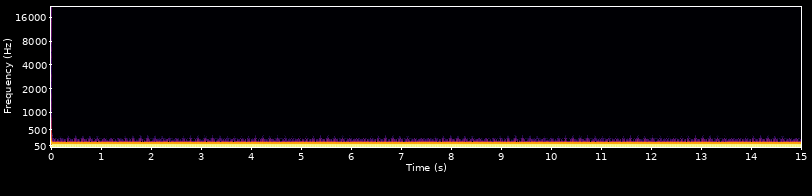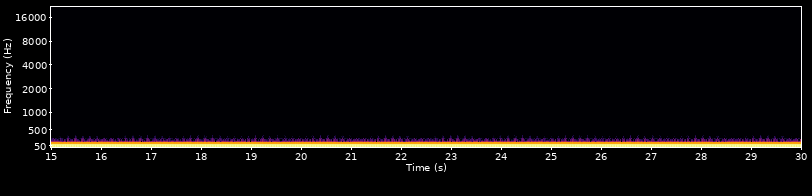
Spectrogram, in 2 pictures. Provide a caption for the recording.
Sub Bass01
This sound was created in Audicity and is very deep and good Atmosphere-maker in Videos. :) I hope you will enjoy it ;D
Dark, Bass, Atmosphere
